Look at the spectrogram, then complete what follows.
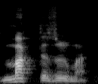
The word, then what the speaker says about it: Moctezuma: There's no N. It's a C, so it's Moctezuma.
